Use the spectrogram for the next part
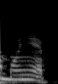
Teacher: direalisasikan sebagai bunyi E tengah bawah depan tak bundar apabila berada pada silabel tertutup seperti pada kata monyet.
